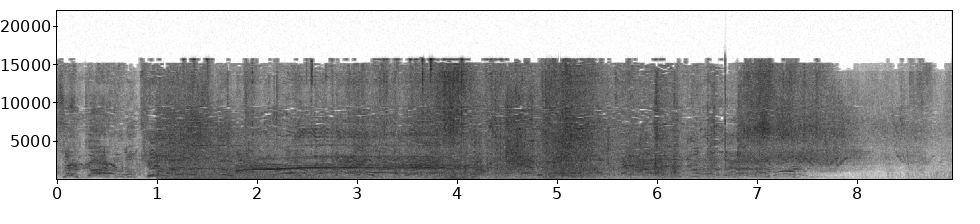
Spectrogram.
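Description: A loud explosion blasts and roars.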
